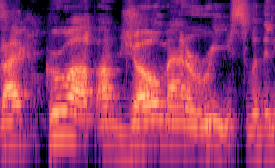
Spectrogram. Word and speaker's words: Matarese: He goes, that isn't a Matarese. That's a Matarese.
